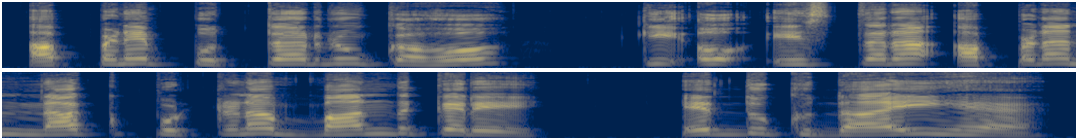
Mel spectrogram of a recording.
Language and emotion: Punjabi, disgusted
